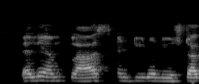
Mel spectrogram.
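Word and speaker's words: Enteropneusta: First is the class एंटीरोन्यूस्टा, P silent है, इसको आपने पढ़ना है, class एंटीरोन्यूस्टा। Second is the class टीरोब्रैंकिया, P silent, टीरोब्रैंकिया। Third is the class प्लैंक्टोस्फीरोइडिया, class प्लैंक्टोस्फीरोइडिया। Three classes, एंटीरोन्यूस्टा, टीरोब्रैंकिया and third is द प्लैंक्टोस्फीरोइडिया।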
